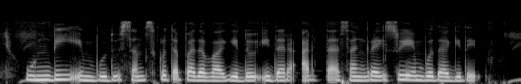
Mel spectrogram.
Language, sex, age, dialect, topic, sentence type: Kannada, female, 18-24, Mysore Kannada, banking, statement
